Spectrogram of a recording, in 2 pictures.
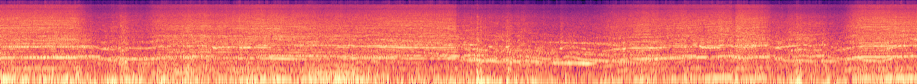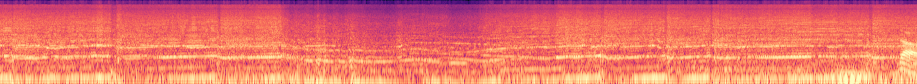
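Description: Closely matched race cars in a TSA championship final round rev and accelerate on track, their loud engine notes rising and falling continuously as several cars pass close by.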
